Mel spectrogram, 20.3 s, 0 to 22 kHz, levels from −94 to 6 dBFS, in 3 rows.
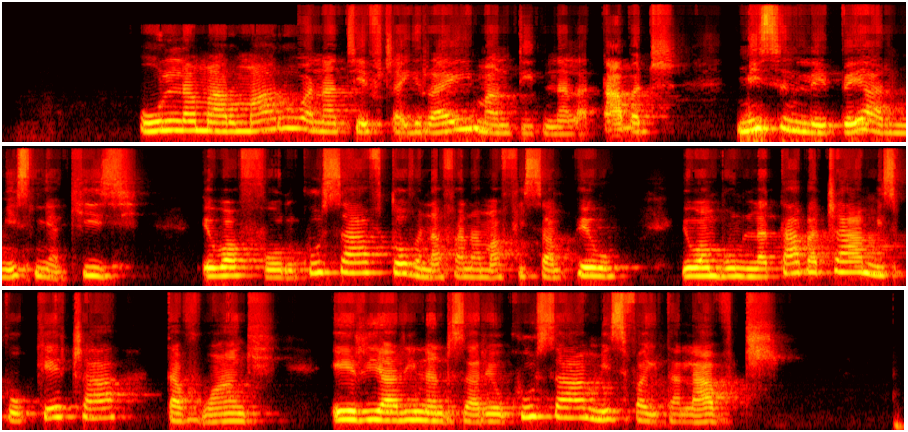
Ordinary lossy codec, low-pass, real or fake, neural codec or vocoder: Opus, 16 kbps; 19.8 kHz; real; none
